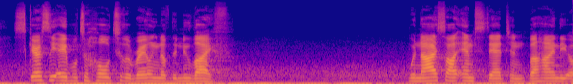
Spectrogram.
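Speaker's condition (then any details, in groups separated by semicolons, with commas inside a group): No condition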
